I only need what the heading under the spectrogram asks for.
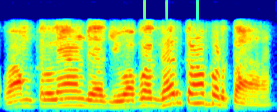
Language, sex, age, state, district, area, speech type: Hindi, male, 18-30, Bihar, Begusarai, rural, conversation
